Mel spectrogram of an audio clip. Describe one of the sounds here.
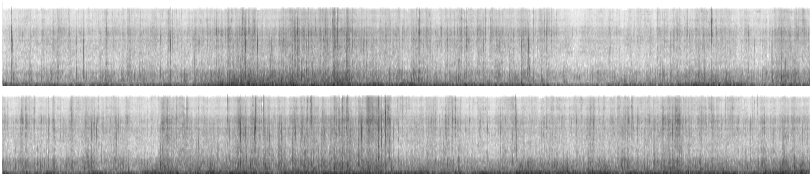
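Bicycle tyres rumble and crunch over a dirt trail.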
